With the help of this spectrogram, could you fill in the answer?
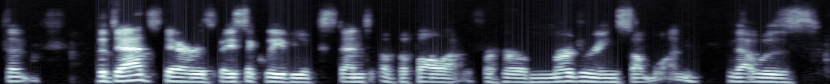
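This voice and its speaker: A man's voice: medium pitch, flat delivery, normal speed, no room sound, muffled recording. A man co-hosting a casual review discussion, talking in an opinionated, conversational way. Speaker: podcast host.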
